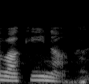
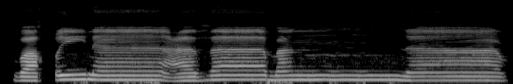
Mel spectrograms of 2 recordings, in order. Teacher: یہ قاف 2 نقطوں والی ہے اس لیے اس کو موٹا پڑھیں گے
